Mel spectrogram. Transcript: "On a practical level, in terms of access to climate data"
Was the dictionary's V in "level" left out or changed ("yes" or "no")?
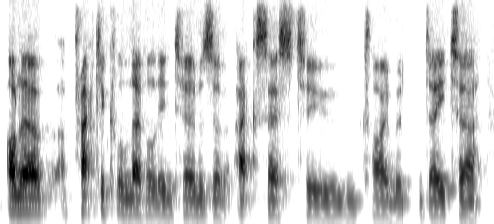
no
